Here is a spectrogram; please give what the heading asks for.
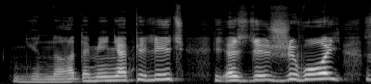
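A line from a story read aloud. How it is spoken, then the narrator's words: Whimpering. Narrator (Russian): захныкал Незнайка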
